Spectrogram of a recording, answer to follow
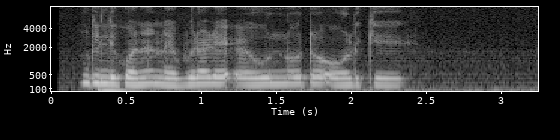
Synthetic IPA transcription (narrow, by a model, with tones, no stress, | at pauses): ŋ̩˦ɡi˦li˨kwa˨na˦na˨bu˦ɾa˦ɾɛ˦ʔɛ˨u˦no˦tɔ˦ɔ˦lke˦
